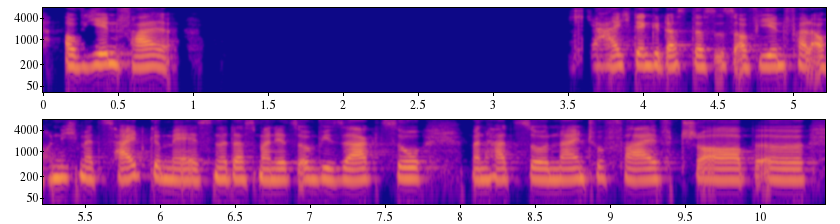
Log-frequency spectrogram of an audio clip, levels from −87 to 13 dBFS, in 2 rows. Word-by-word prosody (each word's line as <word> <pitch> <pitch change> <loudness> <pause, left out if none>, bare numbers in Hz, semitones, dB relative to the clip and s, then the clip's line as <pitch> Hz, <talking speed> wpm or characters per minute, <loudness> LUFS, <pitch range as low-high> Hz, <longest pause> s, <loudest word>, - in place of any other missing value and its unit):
Auf 185 -2 +3
jeden 200 +3 +4
Fall. 180 -2 +2 2.8
Ja, - - -1
ich 180 0 -1
denke, 200 0 +3
das 175 0 +2
dss 180 -1 -1
ist - - -7
auf 175 0 0
jeden 180 +1 +1
Fall 180 - 0
auch 175 - +2
nicht 190 +1 -2
mehr 175 -3 -1
zeitgemäß, 175 -2 -1
ne, 175 -3 -1
dass 175 0 -2
man 165 - +1
jetzt 165 0 -2
irgendwie 175 0 -1
sagt 165 0 +2
so, 180 +1 -1 0.3
man 170 +1 -2
hat 170 0 -2
so 170 0 0
9 170 +1 0
to 185 - -7
5 170 -1 -1
Job, 165 0 +1
äh, 165 -1 -1
175 Hz, 180 wpm, -23 LUFS, 170-180 Hz, 2.8 s, jeden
